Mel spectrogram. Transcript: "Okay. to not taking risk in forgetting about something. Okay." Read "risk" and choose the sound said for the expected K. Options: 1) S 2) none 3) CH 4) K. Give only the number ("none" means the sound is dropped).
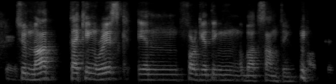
4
